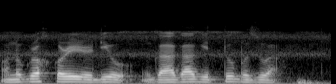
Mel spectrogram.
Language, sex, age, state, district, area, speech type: Assamese, male, 45-60, Assam, Charaideo, rural, read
